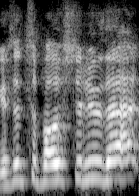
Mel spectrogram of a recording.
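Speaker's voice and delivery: shrill, very high, full-volume scream. Retelling how a plane passenger reacted to mist: imitating someone screaming.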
